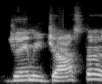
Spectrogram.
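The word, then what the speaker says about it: Jamey Jasta: got a a message from uh what's it Jamie josta is that how you say his name yeah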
